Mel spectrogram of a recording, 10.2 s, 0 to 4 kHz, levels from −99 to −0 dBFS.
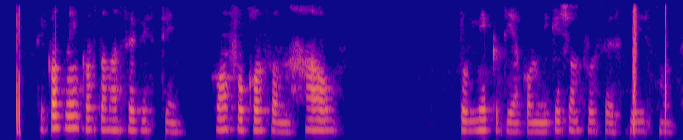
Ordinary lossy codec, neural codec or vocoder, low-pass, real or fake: none; none; 3.6 kHz; real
